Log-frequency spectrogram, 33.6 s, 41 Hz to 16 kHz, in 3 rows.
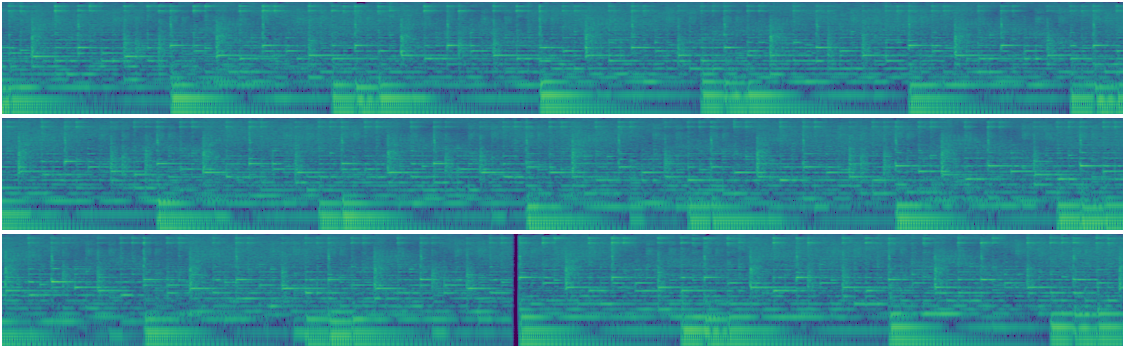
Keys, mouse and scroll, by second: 1.2 click, 1.4 ctrl+z, 2.0 Tab, 2.5 middle click, 2.8 shift+z, 4.2 middle click, 4.7 ctrl+r, 5.7 click, 6.4 f, 6.9 click, 7.0 Tab, 7.4 middle click, 7.9 Tab, 8.8 1, 9.7 ctrl+z, 10.3 Tab, 10.9-13.1 middle drag, 13.1 ctrl+s, 13.5 middle click, 14.4-15.6 ctrl+middle drag, 15.6 click, 15.9 shift+middle click, 16.3 shift+a, 19.0 click, 19.5-23.7 typing, 20.4 click, 21.3 click, 23.2 click, 24.1 click, 24.3 ctrl+middle click, 25.1 ctrl+middle click, 25.5 middle click, 26.2 s, 27.5 click, 27.6-28.5 typing, 28.8 click, 29.1 ctrl+middle click, 29.7 shift+middle click, 30.1 ctrl+middle click, 31.2 shift+middle click, 32.2 shift+middle click, 32.6 Tab, 33.4 s.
